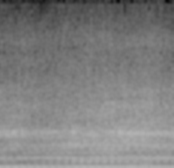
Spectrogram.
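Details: Small one-gallon-per-minute water pump filling a six-gallon RV hot water tank during a bench test: steady even low hum, no surging, knocking or rattle; pump running normally.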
